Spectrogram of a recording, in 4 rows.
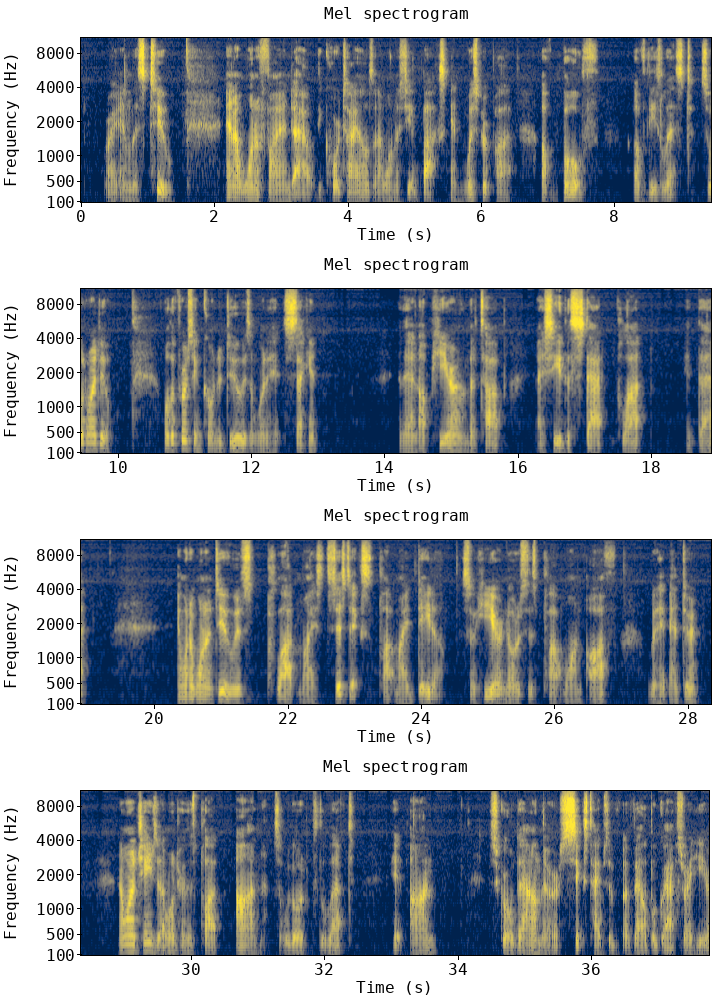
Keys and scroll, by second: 28.1 Return.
